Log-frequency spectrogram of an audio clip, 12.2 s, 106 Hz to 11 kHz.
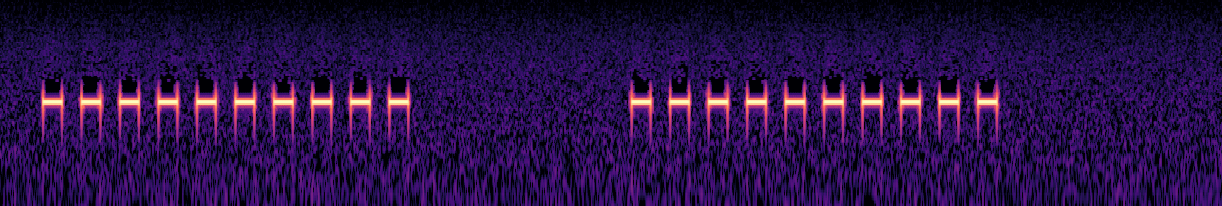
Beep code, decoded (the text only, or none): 10 short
